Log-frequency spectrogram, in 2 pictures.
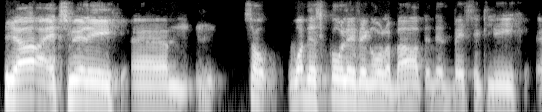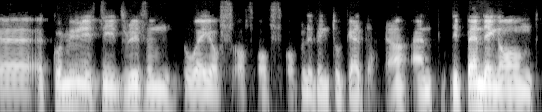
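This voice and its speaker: A man from Belgium, a guest on a podcast, explains his work slowly with many hesitations and restarts. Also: mid-range voice, steady tone. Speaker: guest, co-living founder. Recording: dull lo-fi remote audio.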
